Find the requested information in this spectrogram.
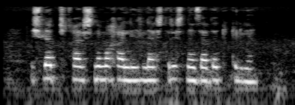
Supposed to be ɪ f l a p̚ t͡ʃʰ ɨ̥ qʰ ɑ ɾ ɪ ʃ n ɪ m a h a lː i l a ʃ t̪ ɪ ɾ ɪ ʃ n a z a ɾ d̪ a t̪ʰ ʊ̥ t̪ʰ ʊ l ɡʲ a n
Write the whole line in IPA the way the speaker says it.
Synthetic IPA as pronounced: ɪ ʃ l a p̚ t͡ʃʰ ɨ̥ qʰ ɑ ɾ ɪ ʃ n ɪ m a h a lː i l a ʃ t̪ ɪ ɾ ɪ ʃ n a z a ɾ d̪ a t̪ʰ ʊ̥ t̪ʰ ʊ l ɡʲ a n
